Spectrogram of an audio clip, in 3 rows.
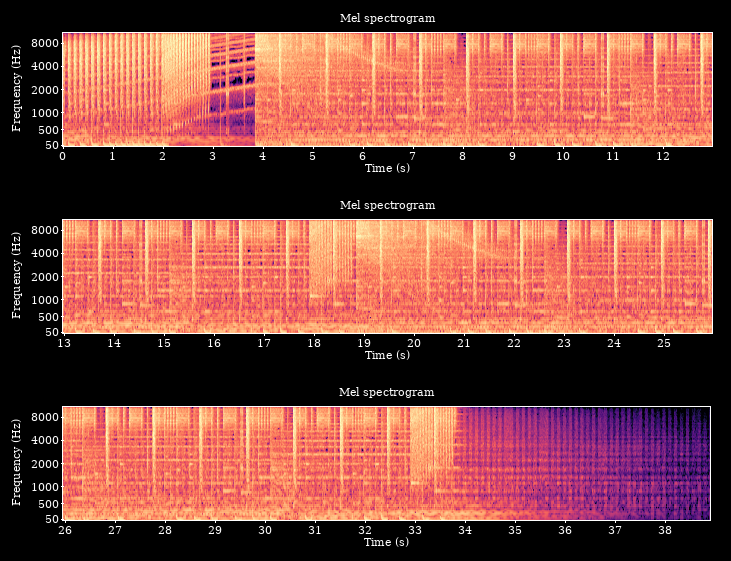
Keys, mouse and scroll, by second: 1.2 click, 1.4-2.7 shift+middle drag, 1.6-2.1 scroll up 2, 2.1 3, 2.7 click, 2.9-7.6 middle drag, 4.4 i, 6.0 Escape, 7.0 scroll down 2, 7.2 ctrl+z, 7.6 click, 7.8 k, 9.8 click, 9.9-14.4 middle drag, 10.2 scroll down 1, 10.6 scroll up 1, 14.4 click, 14.7 s, 17.4 click, 17.5-19.9 middle drag, 18.3 KP_1, 18.8 s, 19.9 ctrl+z, 21.0 click, 21.8 click, 22.0 click, 22.3 shift+click, 22.8 g, 24.4-27.0 drag, 25.0 g, 27.3 click, 27.6 click, 27.7 shift+click, 28.0 g, 29.8 ctrl+shift+click, 29.9-31.2 middle drag, 30.3 z, 31.2 click, 36.2 click, 37.1 click, 38.4 middle click.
